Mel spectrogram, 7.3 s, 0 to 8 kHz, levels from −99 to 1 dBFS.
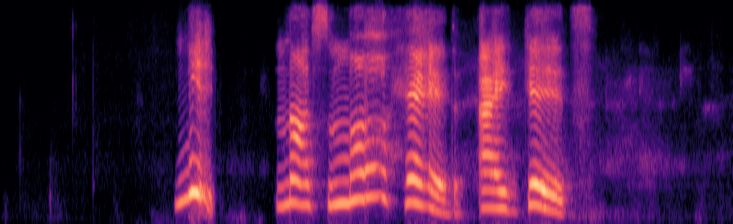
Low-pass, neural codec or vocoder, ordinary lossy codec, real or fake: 7.2 kHz; codec, 16 kHz, 0.8 kbps, ZipCodec; Opus, 32 kbps; fake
